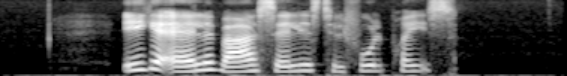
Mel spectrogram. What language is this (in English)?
Danish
